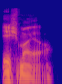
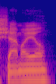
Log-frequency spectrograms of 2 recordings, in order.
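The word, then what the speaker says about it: Ishamael: Yeah, Ishmael's like a Bible name, so that's probably why I'm pronouncing it like that. I think they've been using the pronunciation as Shamael.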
